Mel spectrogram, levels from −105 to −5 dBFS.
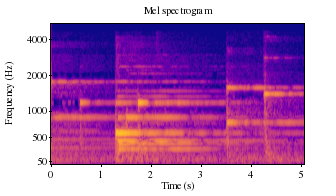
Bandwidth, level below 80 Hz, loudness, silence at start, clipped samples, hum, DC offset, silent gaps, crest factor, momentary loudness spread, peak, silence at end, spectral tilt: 4.4 kHz; -60 dBFS; -30 LUFS; 0 s; under 0.1%; none; under 0.1%; none; 20 dB; 22 LU; -12 dBFS; 0 s; -6 dB/octave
